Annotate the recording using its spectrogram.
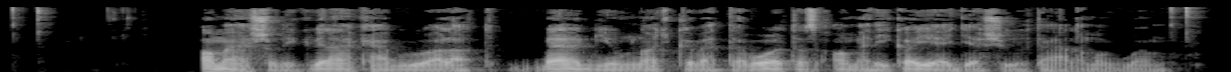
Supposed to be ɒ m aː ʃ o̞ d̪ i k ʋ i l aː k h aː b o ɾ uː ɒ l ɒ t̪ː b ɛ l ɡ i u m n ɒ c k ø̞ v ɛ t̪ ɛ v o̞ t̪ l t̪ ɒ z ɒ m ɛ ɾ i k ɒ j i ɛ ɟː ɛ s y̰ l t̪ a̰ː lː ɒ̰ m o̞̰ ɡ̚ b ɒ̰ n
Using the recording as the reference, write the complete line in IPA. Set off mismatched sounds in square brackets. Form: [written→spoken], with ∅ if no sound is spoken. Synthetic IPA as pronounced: ɒ m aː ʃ o̞ d̪ i k ʋ i l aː k h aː b o ɾ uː ɒ l ɒ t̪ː b ɛ l ɡ i u m n ɒ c k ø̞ v ɛ t̪ ɛ v o̞ [t̪→∅] l t̪ ɒ z ɒ m ɛ ɾ i k ɒ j i ɛ ɟː ɛ [s→ʃ] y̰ l t̪ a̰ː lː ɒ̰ m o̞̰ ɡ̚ b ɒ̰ n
